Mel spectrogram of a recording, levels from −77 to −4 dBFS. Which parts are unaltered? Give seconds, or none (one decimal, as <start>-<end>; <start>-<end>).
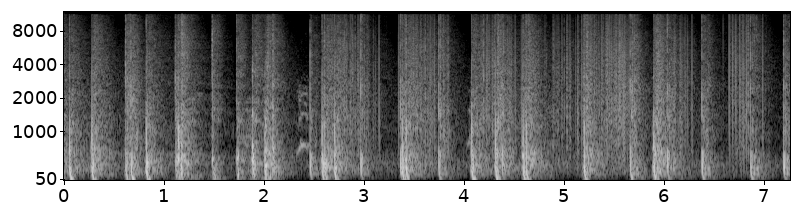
0.0-1.0; 2.2-7.3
